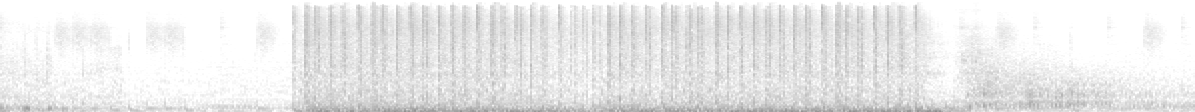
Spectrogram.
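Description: The Dardo IFV autocannon in War Thunder fires one long sustained burst at a high rate of fire, loud rapid reports running for about four seconds before cutting off to quieter rumble.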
